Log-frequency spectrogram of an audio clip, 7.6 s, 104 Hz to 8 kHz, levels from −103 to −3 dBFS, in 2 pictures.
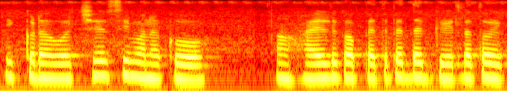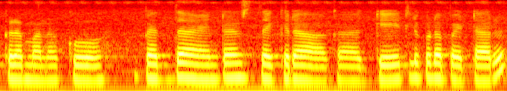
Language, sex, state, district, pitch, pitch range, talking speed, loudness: Telugu, female, Andhra Pradesh, Annamaya, 190 Hz, 180-195 Hz, 135 wpm, -17 LUFS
